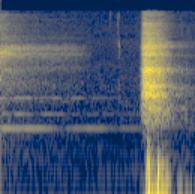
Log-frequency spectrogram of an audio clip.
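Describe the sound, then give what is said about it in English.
A deep, breathy sigh-like breath during a guided relaxation exercise at a well-being school, arriving as one loud airy burst after near silence. “Take a deep breath in.”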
